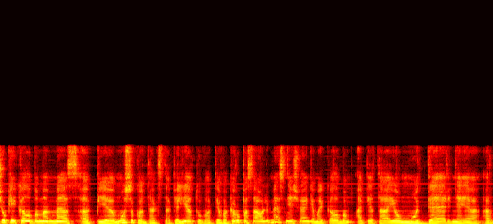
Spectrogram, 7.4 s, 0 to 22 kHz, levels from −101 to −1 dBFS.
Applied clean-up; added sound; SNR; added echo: neural separator model SepFormer DNS4.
